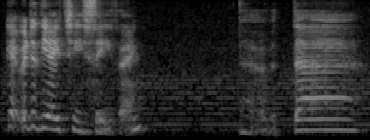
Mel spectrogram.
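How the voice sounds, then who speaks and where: A woman's voice: on the high side, expressive, a little slow, a bit bright, a little hiss or hum. Chatty woman streamer, a bit off-mic. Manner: chatty, thinking aloud, self-questioning. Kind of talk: casual live-stream commentary while playing a flight simulator. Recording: voice a bit distant from the mic, faint music behind.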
